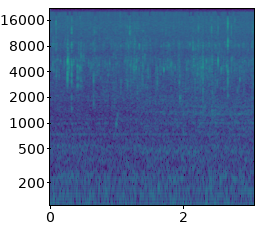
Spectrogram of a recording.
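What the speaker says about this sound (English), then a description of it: "Fill the jug with water" Water poured from an earthen clay jug in a video game, a steady low gurgling stream running on for a few seconds, close and fairly quiet.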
